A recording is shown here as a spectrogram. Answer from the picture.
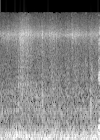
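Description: Steady low rumble of a four-wheel-drive's engine and tyres on a dirt track, heard from inside the cabin.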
